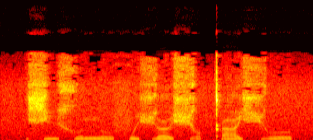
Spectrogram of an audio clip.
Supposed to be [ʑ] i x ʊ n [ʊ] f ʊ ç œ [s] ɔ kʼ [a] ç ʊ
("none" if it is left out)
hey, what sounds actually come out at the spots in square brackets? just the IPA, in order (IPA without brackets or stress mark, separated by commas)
ɕ, ʊ, ɕ, a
